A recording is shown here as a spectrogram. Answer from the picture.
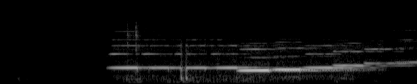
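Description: Instrumental hymn accompaniment starting about a second in: a soft, flute-like melody of held notes stepping upward, with one click part-way through.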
